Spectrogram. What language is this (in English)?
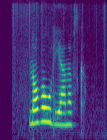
Russian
